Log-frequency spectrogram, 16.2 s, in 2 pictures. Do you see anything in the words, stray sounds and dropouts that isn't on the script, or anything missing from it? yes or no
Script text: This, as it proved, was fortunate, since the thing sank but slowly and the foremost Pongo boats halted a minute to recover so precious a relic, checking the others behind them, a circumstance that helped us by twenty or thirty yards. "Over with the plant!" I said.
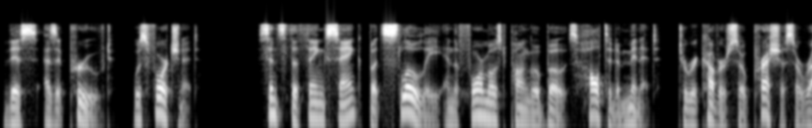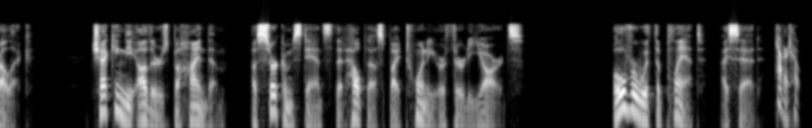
yes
